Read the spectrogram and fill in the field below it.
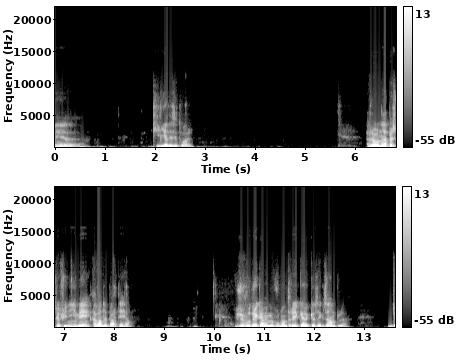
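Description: An older man speaks calmly over an online call, with pauses between phrases.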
